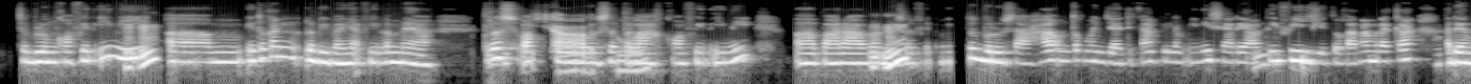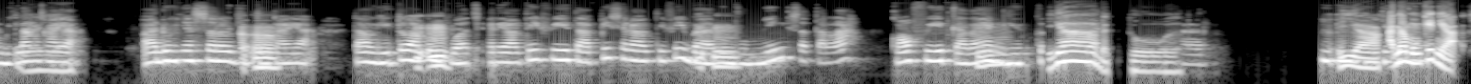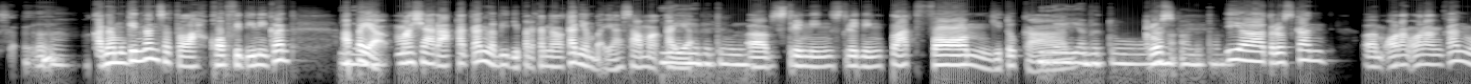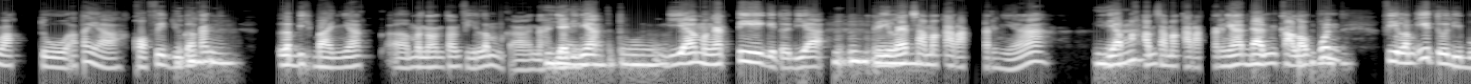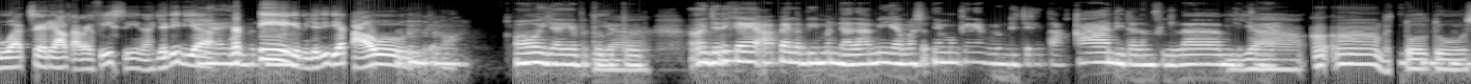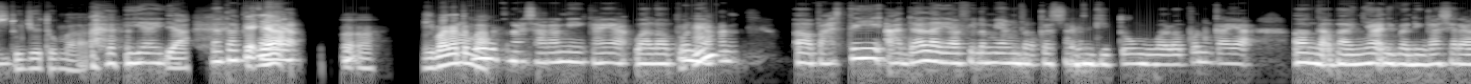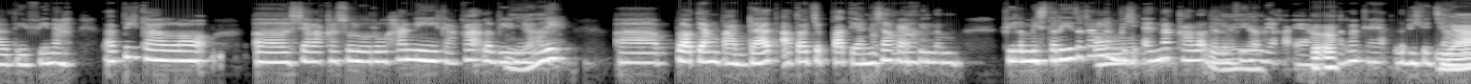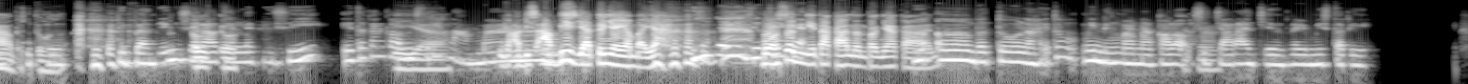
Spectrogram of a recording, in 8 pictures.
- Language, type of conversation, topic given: Indonesian, unstructured, Apa yang lebih Anda nikmati: menonton serial televisi atau film?
- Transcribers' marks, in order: other background noise; in English: "booming"; in English: "streaming-streaming"; in English: "relate"; chuckle; background speech; chuckle; drawn out: "lama"; chuckle; tapping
